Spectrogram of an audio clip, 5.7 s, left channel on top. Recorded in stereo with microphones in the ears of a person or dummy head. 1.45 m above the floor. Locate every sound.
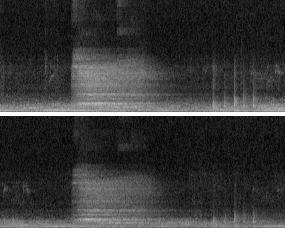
1.4 s a shout: 85° left, 3 m; by 2.9 s 65° left (ahead or behind), 3.5 m
4.2 s knocking: 60° left (ahead or behind), 1.2 m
